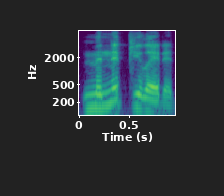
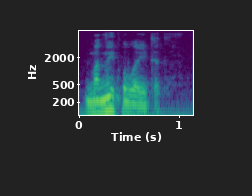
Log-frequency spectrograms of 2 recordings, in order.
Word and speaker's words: manipulated: this word here is manipulated so our stress is right there manipulated manipulated okay now the U is going to be a Pew manipu manipulated manipulated that's it okay good uh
